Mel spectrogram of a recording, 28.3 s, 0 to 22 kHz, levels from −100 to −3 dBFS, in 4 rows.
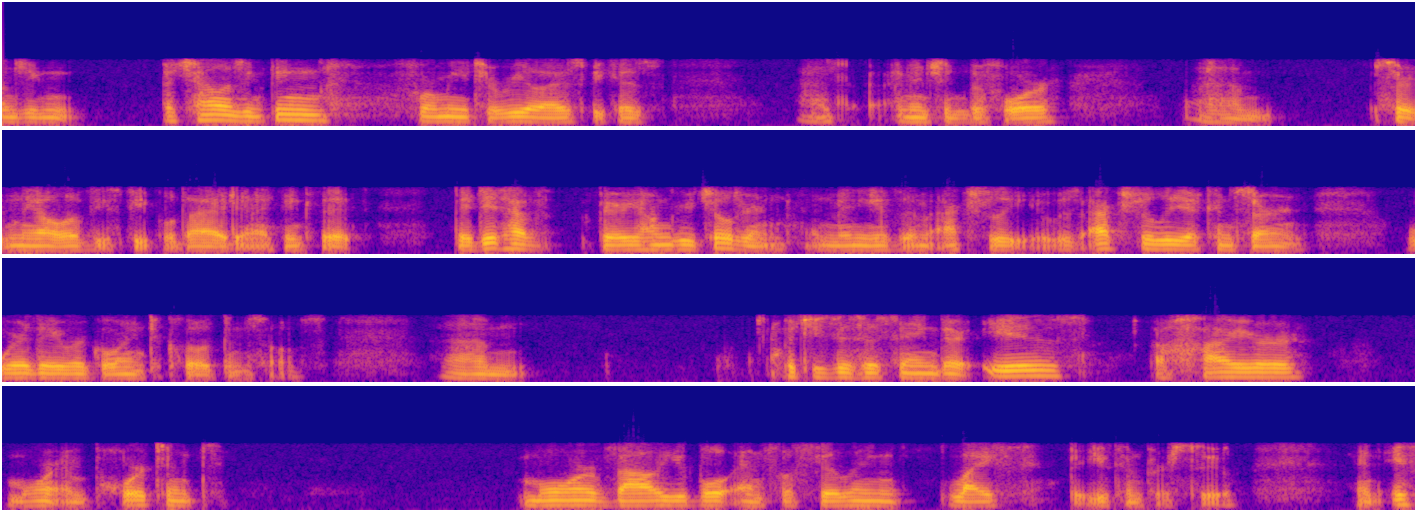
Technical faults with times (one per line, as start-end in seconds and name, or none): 0.00-28.27 GSM full-rate codec
4.18-4.28 lost GSM frames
